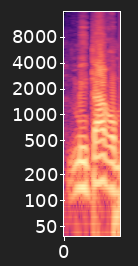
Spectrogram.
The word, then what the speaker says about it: Mitago: ¿Cómo se pronuncia? ¿Mitago, Mitago? – Mitago, Mitago. Mitago. Está perfecto, vale. Sí, sí, sí, así es.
